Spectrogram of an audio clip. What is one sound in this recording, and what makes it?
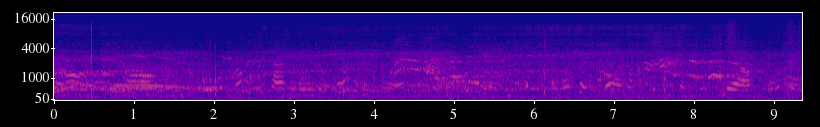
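Women talk casually nearby.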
